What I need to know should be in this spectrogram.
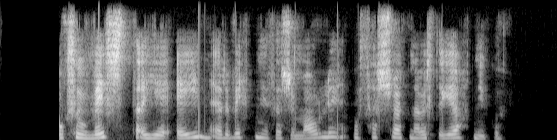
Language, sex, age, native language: Icelandic, female, 60-69, Icelandic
